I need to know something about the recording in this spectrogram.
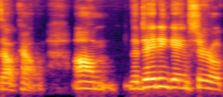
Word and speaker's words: Alcala: which way to okay if it's if it's pronounced spanish it's alcala it's pronounced english it's alkala but i think it's alkaline um the dating game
